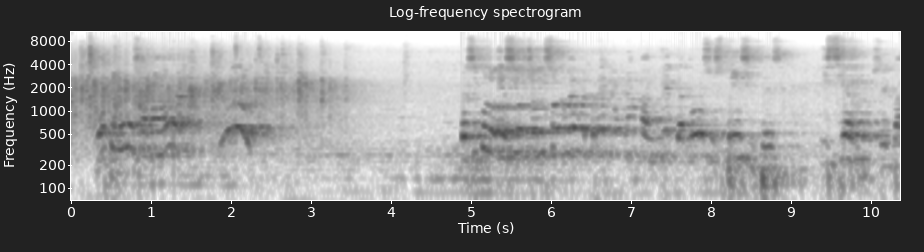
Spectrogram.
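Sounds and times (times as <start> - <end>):
audience applause: 0.0 - 3.6
speech: 0.3 - 2.7, 4.9 - 10.3.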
